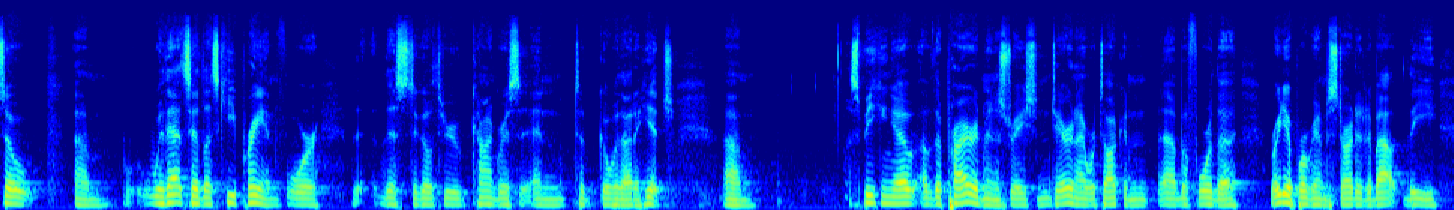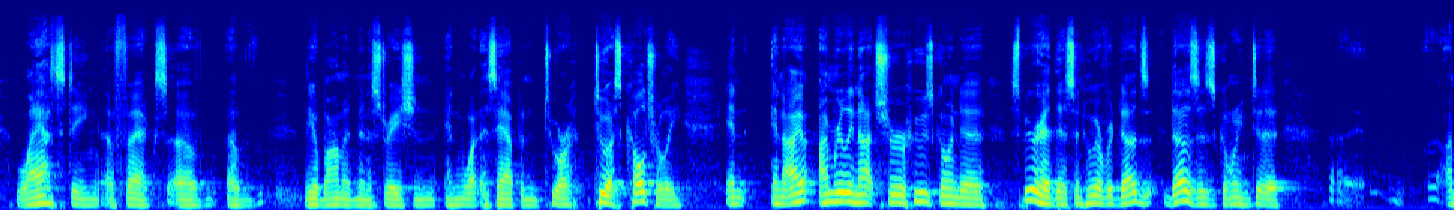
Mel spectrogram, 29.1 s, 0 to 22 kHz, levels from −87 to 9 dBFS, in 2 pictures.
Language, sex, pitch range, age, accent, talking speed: English, male, 110-135 Hz, 50-69, American, 160 wpm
